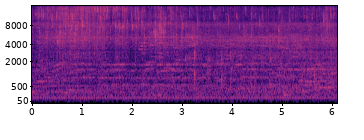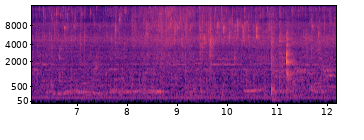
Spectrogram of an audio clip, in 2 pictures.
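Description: Onion samosas deep-frying in hot oil in a kadai over a medium flame, giving a steady, soft bubbling hiss throughout with a few light clinks of utensils near the end.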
